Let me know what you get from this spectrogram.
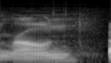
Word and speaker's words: Roan: It says, dubbed the Abomination because of his appearance, enslaved gladiator Roan, am I pronouncing that right, R-O-A-N, Roan? – Roan, yeah.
